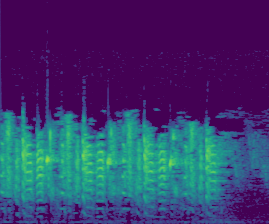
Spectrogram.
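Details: Zebra finch song played to encourage females to mate: a dense string of rapid, buzzy, toy-trumpet-like notes pulsing evenly for about two seconds before trailing off.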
